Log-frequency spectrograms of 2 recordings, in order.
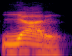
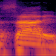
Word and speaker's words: Jahre: Pay attention to the pronunciation here. Jahre. Look at how I read this word, okay? Jahre, not Zare, no, Jahre, okay? This letter in Dutch, in German language, when you read it like Y, okay?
